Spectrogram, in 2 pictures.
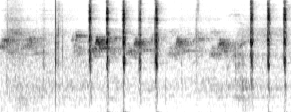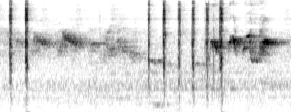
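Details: A hand-raised, tame pair of canaries in Baghdad's Husseiniya, just starting to sing but not yet in full song, gives soft warbled chirps among sharp clicking taps.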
